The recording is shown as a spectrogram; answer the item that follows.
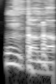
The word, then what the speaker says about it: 温暖: って、浅野先生オンタンって言ってるって、オンタンなのにと思って。 – 温暖低気圧のその、なんていうのかな。そう。イントネーションが後ろの方なんだね。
